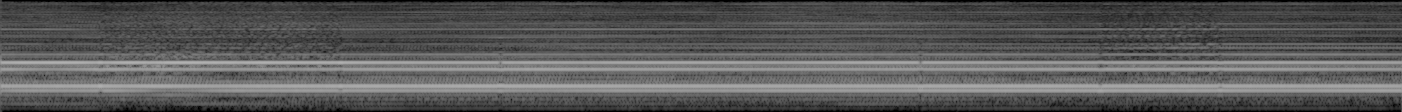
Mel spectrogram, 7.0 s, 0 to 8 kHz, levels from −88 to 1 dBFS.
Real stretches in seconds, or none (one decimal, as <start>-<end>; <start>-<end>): 0.0-0.5; 1.7-5.5; 6.1-7.0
